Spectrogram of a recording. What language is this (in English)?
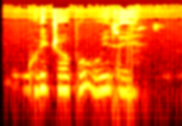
Kinyarwanda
